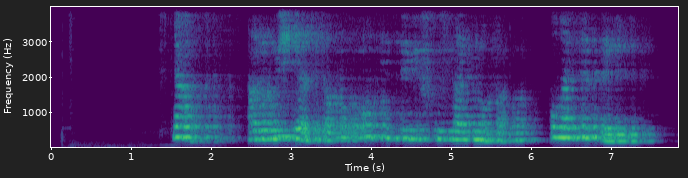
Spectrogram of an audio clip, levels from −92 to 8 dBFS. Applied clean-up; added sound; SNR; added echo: neural mask model DeepFilterNet 3.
